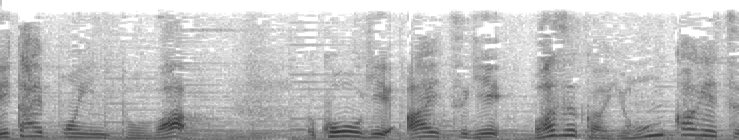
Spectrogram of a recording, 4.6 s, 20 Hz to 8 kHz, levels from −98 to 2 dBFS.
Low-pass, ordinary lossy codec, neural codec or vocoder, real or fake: 7.2 kHz; none; none; real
